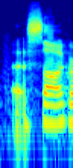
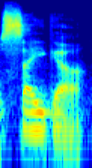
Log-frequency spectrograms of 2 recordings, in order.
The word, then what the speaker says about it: Saga: But not FBI agent Saga Anderson. Oh. I'm so glad that they've said Saga, not Sega.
